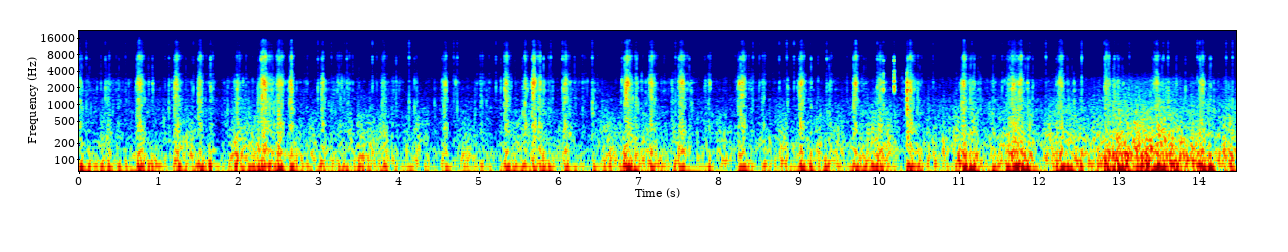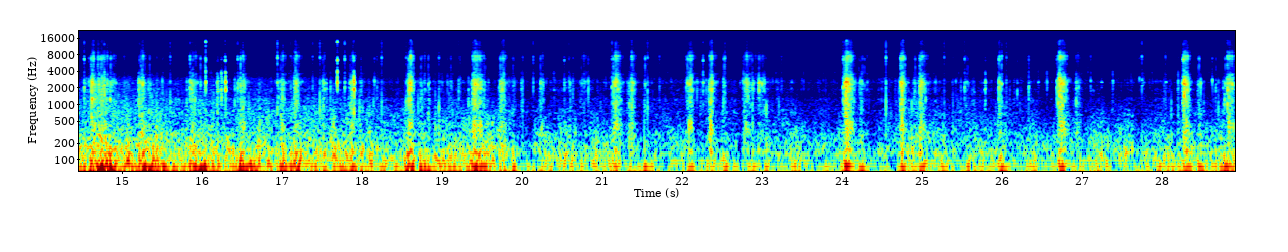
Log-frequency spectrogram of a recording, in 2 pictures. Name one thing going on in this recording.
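A bicycle rattles and clatters over a bumpy road.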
